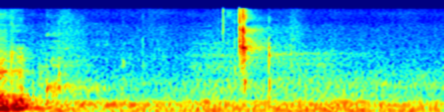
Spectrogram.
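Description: A single short, sharp click a little past a second in, over low room hum.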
